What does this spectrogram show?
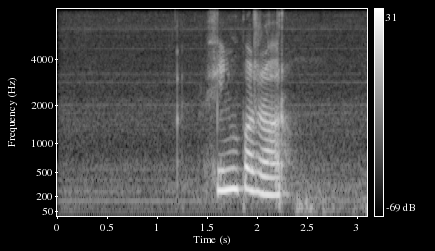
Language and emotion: Russian, neutral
